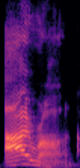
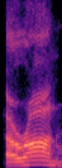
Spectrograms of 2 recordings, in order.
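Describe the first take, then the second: First: Iran said EYE-ran, long I and flat A. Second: Iran said as uh-RAHN, first vowel reduced; wrong pronunciation. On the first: Vlogger repeats how the American said it. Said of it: "He said Iran". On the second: Vlogger mimics the reporter's mispronunciation. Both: Retold or imitated.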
